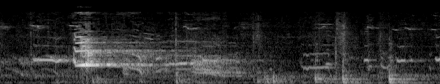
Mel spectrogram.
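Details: Young beagle letting out one strained, wavering howl-whine lasting about a second, sliding downward as it fades, followed by softer short whimpers and light household noise.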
